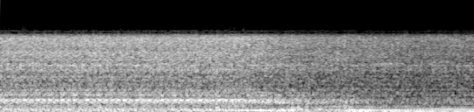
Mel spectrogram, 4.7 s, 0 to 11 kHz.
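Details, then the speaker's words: 1956 Morris Minor 950 engine, cold, idling at 1,000 rpm with 70 psi oil pressure before removal: smooth, even low idle with no knocks, misses or strange noises and no tailpipe smoke; runs healthy. "sounds good that's at a thousand rpm so it's cold but it runs like that all the time as you can see there are no strange noises nothing wrong with this motor"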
